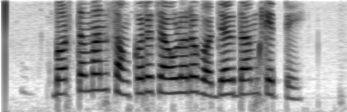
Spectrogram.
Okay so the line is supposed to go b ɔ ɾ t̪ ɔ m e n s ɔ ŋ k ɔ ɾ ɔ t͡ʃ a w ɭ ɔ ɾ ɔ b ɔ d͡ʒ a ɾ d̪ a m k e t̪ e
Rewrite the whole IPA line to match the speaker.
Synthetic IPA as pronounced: b ɔ ɾ t̪ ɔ m a n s ɔ ŋ k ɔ ɾ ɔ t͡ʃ a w ɭ ɔ ɾ ɔ b ɔ d͡ʒ a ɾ d̪ a m k e t̪ e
